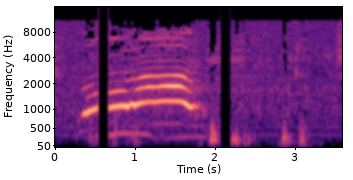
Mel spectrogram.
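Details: One long, drawn-out cat meow that rises and then holds level before breaking off, followed by soft bumps and handling noises.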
